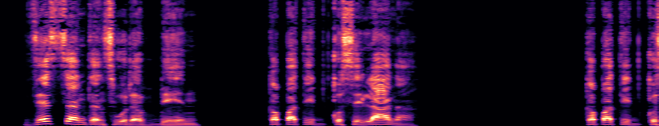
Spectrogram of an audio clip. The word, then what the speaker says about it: kapatid: The next word is kapatid. Kapatid. Kapatid. Kapatid is spelled as K-A-P-A-T-I-D.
